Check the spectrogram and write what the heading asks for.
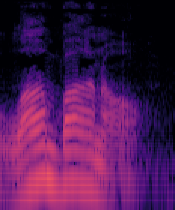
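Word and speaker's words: lambano (λαμβάνω): And then the verb lambano. Looks like that in the Greek, L-A-M-B-A. And long O, lambano.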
